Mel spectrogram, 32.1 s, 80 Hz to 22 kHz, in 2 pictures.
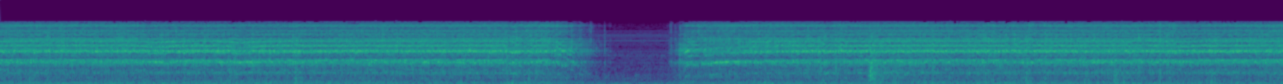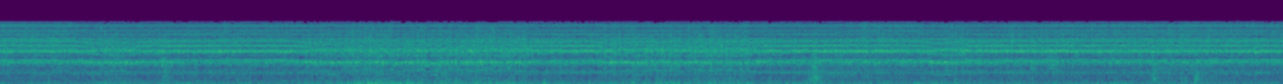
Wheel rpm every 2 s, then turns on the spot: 160, 160, 160, 100, 100, 160, 160, 160, 160, 160, 160, 160, 160, 160, 160, 160.
none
